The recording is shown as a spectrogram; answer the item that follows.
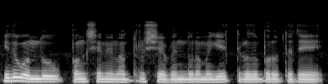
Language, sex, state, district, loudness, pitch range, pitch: Kannada, male, Karnataka, Koppal, -13 LUFS, 120-125 Hz, 120 Hz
